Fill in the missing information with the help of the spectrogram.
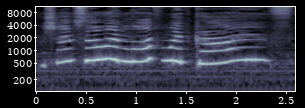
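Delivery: high, loud gushing squeal; squealing delight. Real, not acted. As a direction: squeal it like a fangirl. Gushing over bookmark.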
